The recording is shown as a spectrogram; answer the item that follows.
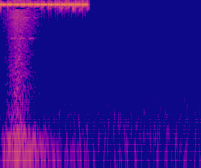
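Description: Kahoot quiz game's scoreboard sound effect: a short, high-pitched jingle lasting just under a second as the scores update.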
